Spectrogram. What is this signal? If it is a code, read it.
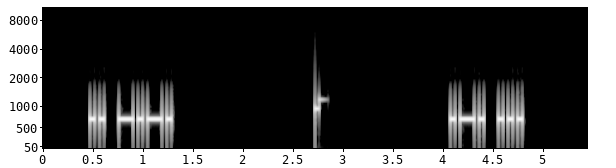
Morse code, heard as a keyed tone, about 25 wpm, 700 Hz. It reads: IC RS
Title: Top Two Letter Combinations in Words 25wpm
